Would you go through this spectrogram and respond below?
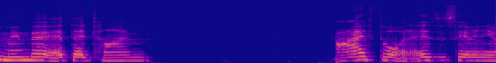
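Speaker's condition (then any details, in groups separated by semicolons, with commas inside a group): Friedreich's ataxia; inherited, wheelchair user; diagnosed age 7, progressive, increasing stiffness; gets winded, speaking sometimes difficult, weak voice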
